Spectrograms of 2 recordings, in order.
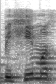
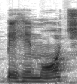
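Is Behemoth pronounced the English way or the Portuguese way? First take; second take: English; Portuguese. First: The word is pronounced with English sounds. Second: The word is pronounced with Portuguese sounds. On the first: "prefiro usar a pronúncia em inglês mesmo" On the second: "que seria em português"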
